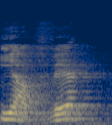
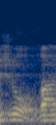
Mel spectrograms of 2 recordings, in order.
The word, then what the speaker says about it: Yahvé: Esse Yahvé é o que vocês conhecem como Jeová. Só que Jeová é um erro, é uma forma errada de se escrever e falar. O certo é assim.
